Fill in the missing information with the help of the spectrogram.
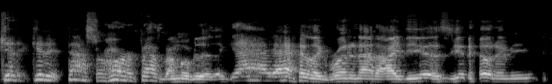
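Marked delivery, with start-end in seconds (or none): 0.0-1.7 mock yelling, much higher in pitch. Retelling Dave yelling at the speaker over his intercom, imitating Dave yelling commands. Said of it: "he's yelling at me on his intercom".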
